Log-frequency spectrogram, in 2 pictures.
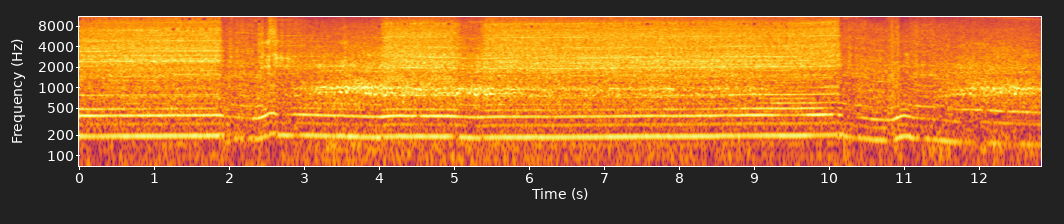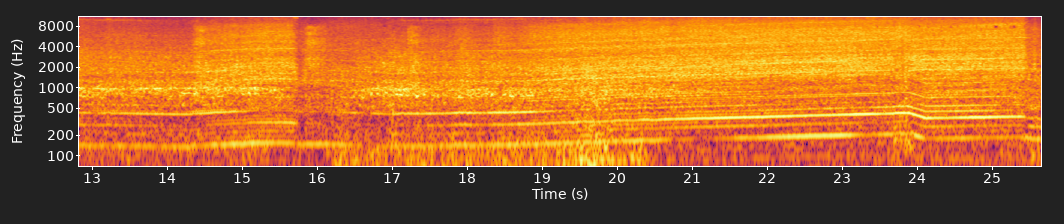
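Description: Race car engine in a sim racing game, loud and continuous, revving up and down through gear changes and brief lifts in steady passes, with no talking.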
